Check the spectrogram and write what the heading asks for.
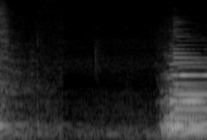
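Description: A brief near-silent pause, then about a second and a half in an acoustic guitar chord is struck and left ringing: the first chord of the song.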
